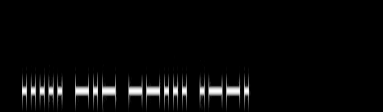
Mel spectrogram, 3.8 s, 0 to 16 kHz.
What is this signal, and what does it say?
Morse code, heard as a keyed tone, about 26 wpm, 700 Hz. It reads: 5K7P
